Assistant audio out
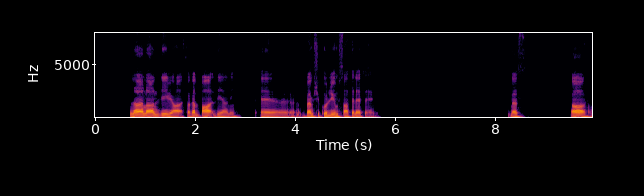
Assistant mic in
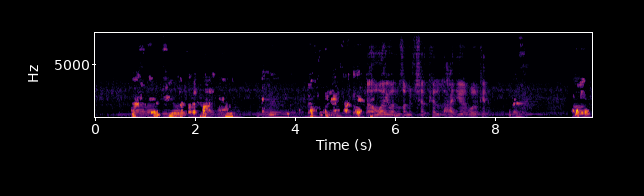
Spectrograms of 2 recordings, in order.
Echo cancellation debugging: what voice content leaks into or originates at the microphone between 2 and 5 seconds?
echo only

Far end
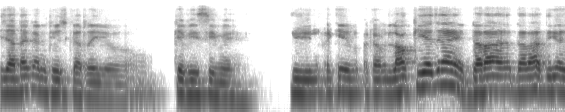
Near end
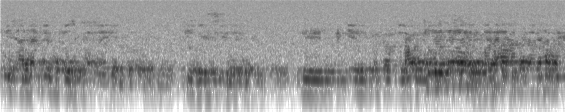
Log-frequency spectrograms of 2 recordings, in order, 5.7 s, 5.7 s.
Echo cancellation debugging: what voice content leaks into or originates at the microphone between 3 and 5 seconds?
echo only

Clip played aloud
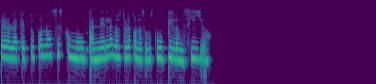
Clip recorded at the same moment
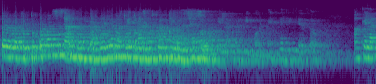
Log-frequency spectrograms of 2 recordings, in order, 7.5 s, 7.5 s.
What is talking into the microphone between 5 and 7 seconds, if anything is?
user only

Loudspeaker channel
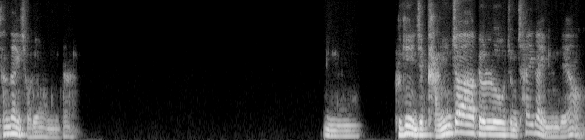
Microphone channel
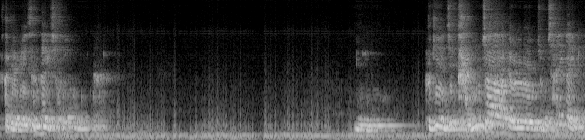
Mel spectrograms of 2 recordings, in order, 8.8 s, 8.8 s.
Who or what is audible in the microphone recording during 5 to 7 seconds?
echo only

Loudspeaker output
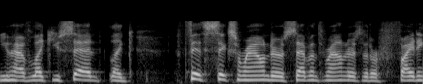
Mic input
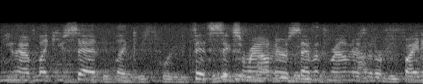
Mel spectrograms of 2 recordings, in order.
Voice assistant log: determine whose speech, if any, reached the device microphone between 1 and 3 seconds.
both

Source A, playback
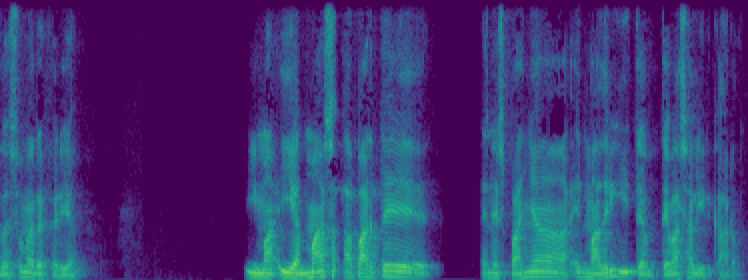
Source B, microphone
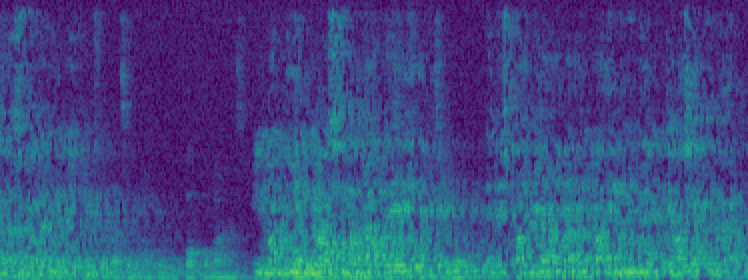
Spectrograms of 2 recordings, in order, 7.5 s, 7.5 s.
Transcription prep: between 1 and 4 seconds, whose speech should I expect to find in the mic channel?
both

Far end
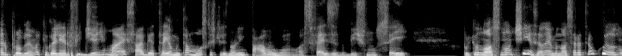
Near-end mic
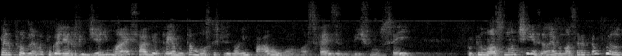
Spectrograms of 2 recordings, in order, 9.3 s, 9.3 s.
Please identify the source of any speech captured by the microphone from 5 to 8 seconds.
echo only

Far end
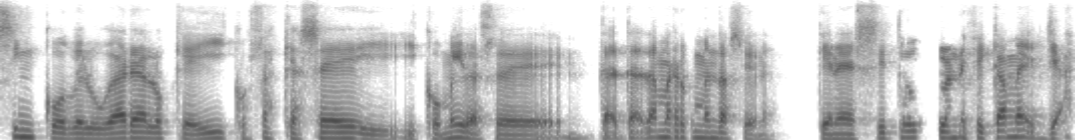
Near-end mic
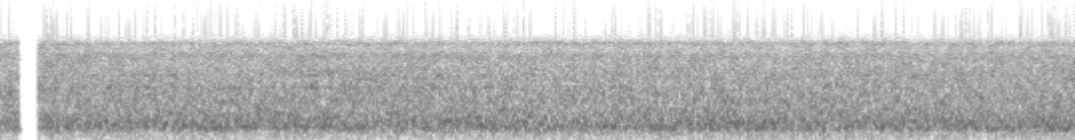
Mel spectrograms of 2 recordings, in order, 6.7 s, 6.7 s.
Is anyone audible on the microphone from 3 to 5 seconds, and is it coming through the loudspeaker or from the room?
neither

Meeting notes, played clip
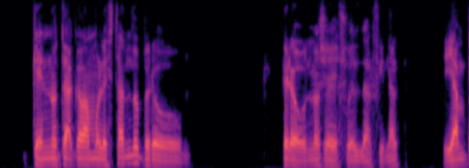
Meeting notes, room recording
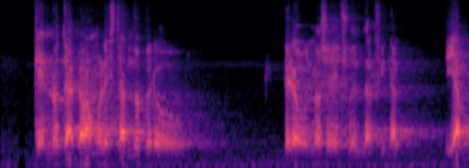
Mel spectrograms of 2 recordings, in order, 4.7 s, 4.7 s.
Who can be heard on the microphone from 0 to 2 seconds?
echo only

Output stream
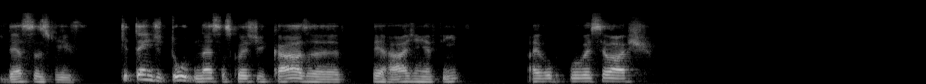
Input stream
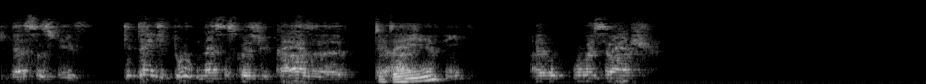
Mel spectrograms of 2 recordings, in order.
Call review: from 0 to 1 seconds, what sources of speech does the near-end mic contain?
echo only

